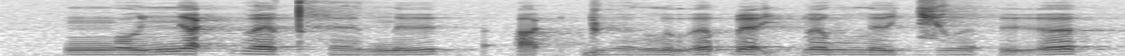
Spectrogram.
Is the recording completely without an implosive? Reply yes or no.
no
